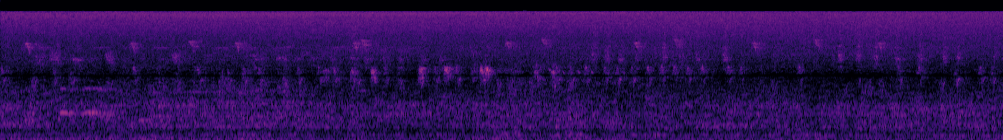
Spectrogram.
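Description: Outdoor ambience: a steady stream of short, high chirps and ticks, several a second, from small birds or insects, over a low, steady rumbling background.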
